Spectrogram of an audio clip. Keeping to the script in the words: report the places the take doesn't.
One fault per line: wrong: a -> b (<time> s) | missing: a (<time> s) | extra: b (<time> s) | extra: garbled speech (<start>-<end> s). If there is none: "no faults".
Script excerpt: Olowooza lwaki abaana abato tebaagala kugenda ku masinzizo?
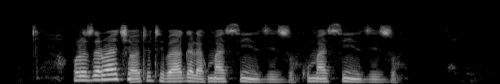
missing: abaana (1.3 s)
wrong: kugenda -> masinzizo (2.1 s)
